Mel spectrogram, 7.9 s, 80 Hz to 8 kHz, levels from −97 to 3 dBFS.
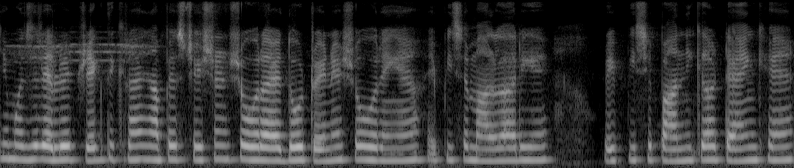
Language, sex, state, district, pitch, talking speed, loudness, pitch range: Hindi, female, Jharkhand, Jamtara, 225 Hz, 220 wpm, -36 LUFS, 220-235 Hz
